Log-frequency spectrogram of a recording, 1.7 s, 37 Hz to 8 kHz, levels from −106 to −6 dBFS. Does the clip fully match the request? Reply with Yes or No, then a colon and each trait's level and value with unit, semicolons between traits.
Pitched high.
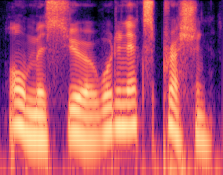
No: low, 135 Hz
